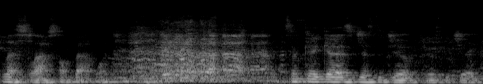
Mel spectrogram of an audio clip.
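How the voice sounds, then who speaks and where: A man's voice: lowish voice, steady tone, a little slow, heavy background noise. Guy doing stand-up in a club, dry self-mocking style, lots of uh's, sounds far from the mic in a roomy space. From China. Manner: dry, self-deprecating delivery with frequent "uh" restarts. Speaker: stand-up comedian. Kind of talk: stand-up comedy set. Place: comedy club stage.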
